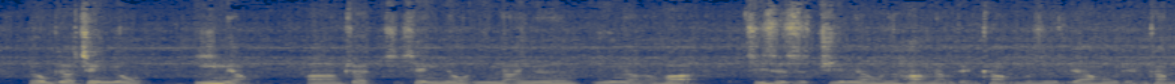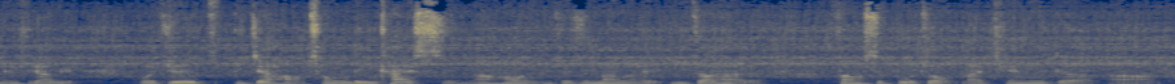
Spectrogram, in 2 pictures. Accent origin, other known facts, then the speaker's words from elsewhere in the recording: Canada; 啊，我是一个从加拿大来的华侨。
